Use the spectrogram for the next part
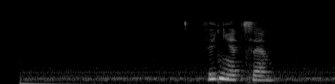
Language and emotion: Russian, neutral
